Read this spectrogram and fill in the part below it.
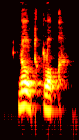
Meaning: alarm bell
- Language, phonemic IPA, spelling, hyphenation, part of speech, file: Dutch, /ˈnotklɔk/, noodklok, nood‧klok, noun, Nl-noodklok.ogg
